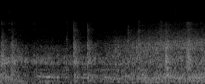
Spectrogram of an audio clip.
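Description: Mehano H0-scale model of a DB class 218 diesel locomotive running along the track: the steady hum of its small motor and wheels, with a few light clicks.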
